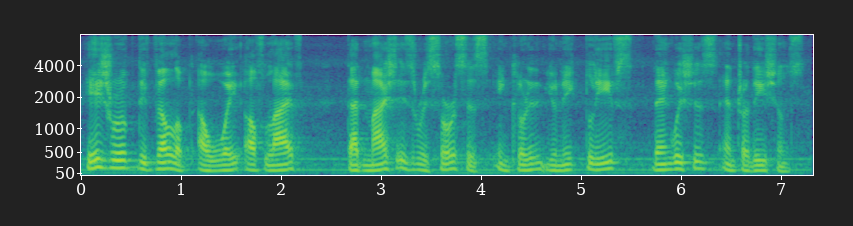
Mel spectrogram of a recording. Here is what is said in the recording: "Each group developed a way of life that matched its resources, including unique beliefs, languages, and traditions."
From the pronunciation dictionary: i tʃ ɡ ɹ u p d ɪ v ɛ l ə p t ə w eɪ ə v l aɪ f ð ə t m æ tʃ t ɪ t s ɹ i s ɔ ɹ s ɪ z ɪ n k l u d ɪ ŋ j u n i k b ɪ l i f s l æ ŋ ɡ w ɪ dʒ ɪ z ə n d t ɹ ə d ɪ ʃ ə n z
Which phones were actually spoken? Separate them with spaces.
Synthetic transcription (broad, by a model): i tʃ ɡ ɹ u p d ɪ v ɛ l ə p t ə w eɪ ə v l aɪ f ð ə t m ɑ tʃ ɪ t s ɹ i s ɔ ɹ s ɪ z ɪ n k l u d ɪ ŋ j u n i k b l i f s l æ ŋ ɡ w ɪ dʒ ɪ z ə n t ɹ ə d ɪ ʃ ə n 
